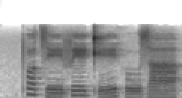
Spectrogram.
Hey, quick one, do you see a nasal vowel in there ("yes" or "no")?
no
